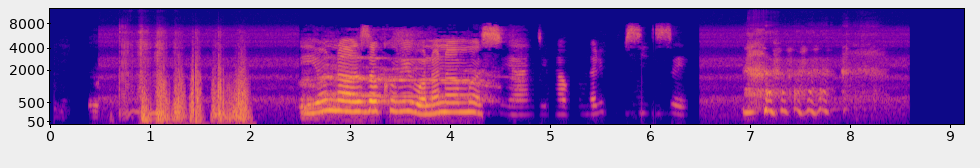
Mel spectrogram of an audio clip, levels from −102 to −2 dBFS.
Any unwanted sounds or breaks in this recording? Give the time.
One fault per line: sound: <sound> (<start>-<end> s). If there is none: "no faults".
sound: laugh (0.6-2.1 s)
sound: laugh (6.9-8.5 s)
